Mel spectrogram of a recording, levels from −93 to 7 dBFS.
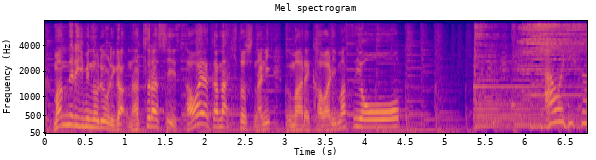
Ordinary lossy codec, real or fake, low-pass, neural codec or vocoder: none; real; 7.2 kHz; none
